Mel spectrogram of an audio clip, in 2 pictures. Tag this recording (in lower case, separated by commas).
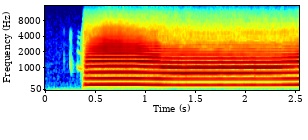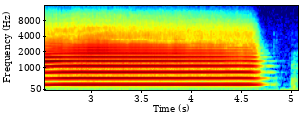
musical instrument, brass instrument, music, trumpet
